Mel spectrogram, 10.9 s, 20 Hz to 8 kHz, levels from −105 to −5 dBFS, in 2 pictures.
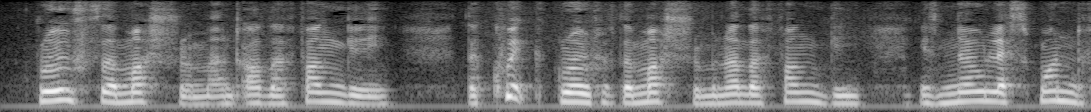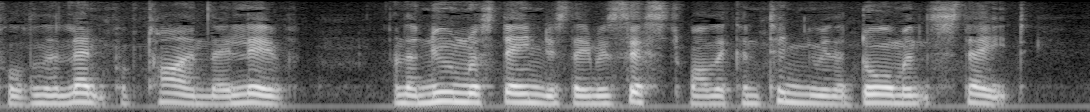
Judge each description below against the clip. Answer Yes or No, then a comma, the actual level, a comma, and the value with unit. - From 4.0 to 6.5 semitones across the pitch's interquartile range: No, average, 3.1 semitones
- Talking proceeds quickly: Yes, fast, 220 wpm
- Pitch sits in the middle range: Yes, medium, 180 Hz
